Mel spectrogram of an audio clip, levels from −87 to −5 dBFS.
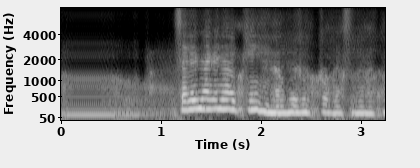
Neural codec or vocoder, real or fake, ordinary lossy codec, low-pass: codec, 16 kHz, 0.5 kbps, FreqCodec, smaller model; fake; none; none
